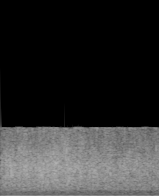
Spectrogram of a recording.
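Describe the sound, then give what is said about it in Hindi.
Audience applause at a Hindi spiritual discourse: continuous, evenly dense clapping that holds steady throughout, with a slightly dull, muffled tone and no talk on top. “तालियां तो बजाओ जरा।”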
